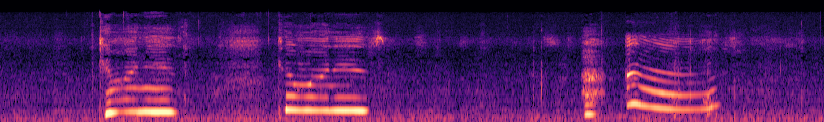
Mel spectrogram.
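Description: A baby coos softly up close.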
